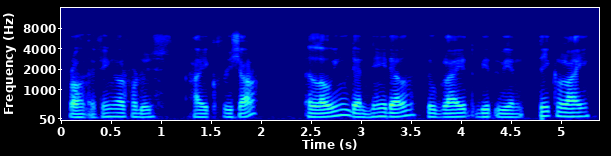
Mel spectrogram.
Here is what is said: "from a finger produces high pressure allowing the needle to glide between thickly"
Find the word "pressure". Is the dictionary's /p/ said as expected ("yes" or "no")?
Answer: no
